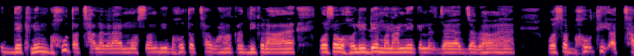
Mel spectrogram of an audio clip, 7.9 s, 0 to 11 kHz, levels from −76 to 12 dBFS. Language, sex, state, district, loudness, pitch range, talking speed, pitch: Hindi, male, Bihar, Araria, -16 LUFS, 165-180 Hz, 220 wpm, 170 Hz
